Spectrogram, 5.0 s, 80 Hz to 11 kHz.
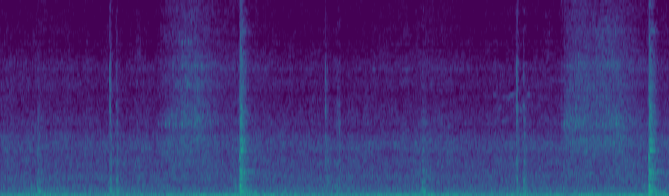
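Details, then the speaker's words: Ram pickup, around 2020 model, 126,000 miles, stationary at idle shifted into drive and reverse; sharp irregular clunks roughly every second over a low rumble, also on acceleration, a driveline knock possibly in the differential or driveshaft. "now when I accelerate I hear a th noise a knocking noise let me see let me show youall cuz I can do it just sitting here"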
